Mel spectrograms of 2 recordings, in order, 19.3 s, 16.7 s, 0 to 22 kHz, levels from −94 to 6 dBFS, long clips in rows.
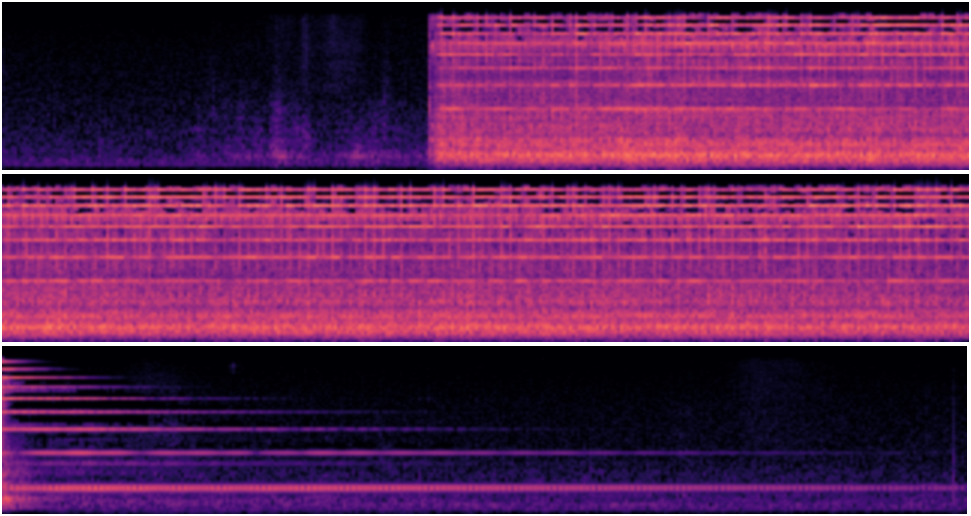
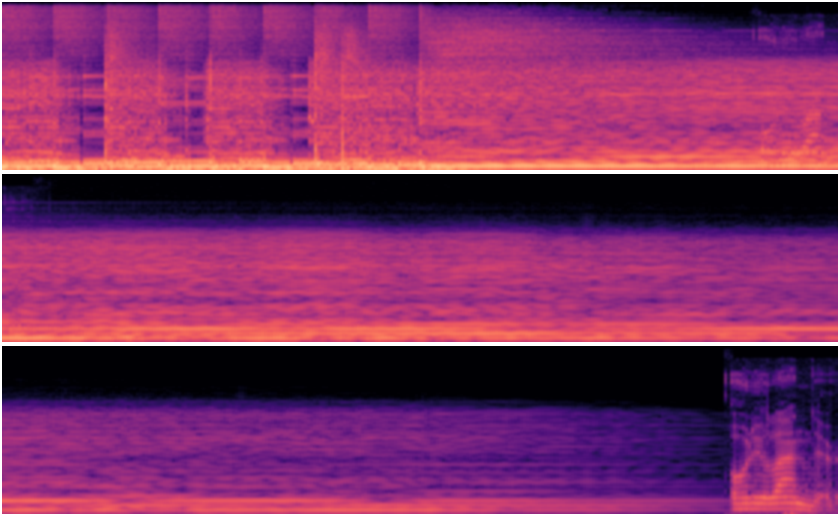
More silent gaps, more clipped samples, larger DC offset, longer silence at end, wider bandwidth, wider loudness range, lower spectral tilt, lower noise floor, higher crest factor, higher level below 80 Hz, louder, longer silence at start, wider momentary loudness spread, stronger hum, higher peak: neither; neither; neither; first, 4.1 s vs 0.1 s; second, 17 kHz vs over 20 kHz; second, 11 LU vs 18 LU; second, 1 dB/octave vs -5.5 dB/octave; first, -67 dBFS vs -47 dBFS; about the same, 16 dB vs 14 dB; second, -74 dBFS vs -24 dBFS; first, -11 LUFS vs -16 LUFS; first, 2.85 s vs 0 s; second, 7 LU vs 17 LU; neither; about the same, 0 dBFS vs 0 dBFS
